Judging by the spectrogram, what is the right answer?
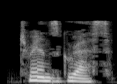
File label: "Transgress", English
